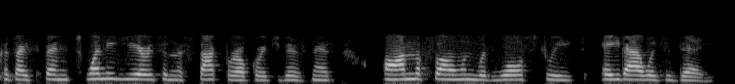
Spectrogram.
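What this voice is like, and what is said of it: New York accent. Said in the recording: “New York... I never lost the accent... you have not lost it at all”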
